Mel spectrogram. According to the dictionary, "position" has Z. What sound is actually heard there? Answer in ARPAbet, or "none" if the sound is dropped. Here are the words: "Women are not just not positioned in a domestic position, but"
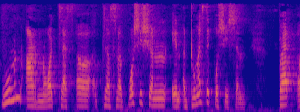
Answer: S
